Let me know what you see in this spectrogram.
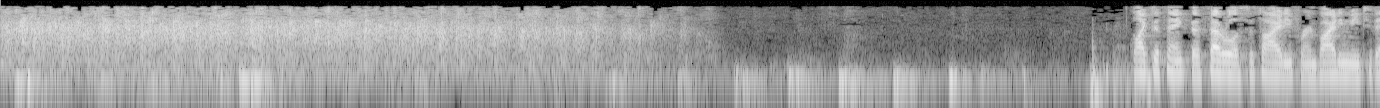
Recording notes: The Federalist Society's Federalism & Separation of Powers Practice Group presented this panel discussion at the 2007 Annual National Lawyers Convention on November 15, 2007.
